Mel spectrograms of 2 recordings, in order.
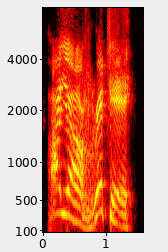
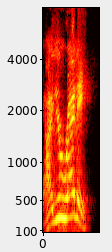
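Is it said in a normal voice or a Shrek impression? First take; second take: Shrek impression; normal voice. First: It is said in a Shrek impression voice. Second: It is said in his normal voice.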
